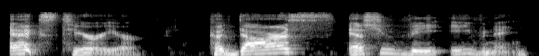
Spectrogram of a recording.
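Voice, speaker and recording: A woman's voice: low-pitched, sing-song, slow pace, a bit bright. A woman reading scene headings and action from a screenplay as dramatic scripted narration. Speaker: stage directions reader.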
